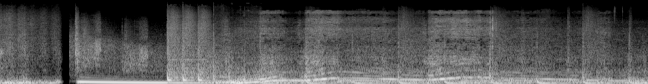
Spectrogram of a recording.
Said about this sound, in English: Hey, those car sounds courtesy of friend of the show, OBD1 Kenobi. Those were his uh, flat six swapped Subaru noises. The guy stuffed a flat six out of a Subaru Tribeca, Legacy, whatever into a old school WRX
